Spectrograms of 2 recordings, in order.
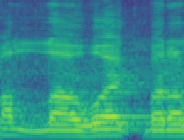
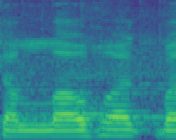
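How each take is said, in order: First: It is said loudly and boldly. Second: It is said softly and timidly. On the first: The speaker has gained confidence. The speaker calls it right. "আমি জোরে বলে ফেললাম" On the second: The speaker is afraid. The speaker calls it wrong. "প্রথমবার ভয়ে ভয়ে আসতে বলছি"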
